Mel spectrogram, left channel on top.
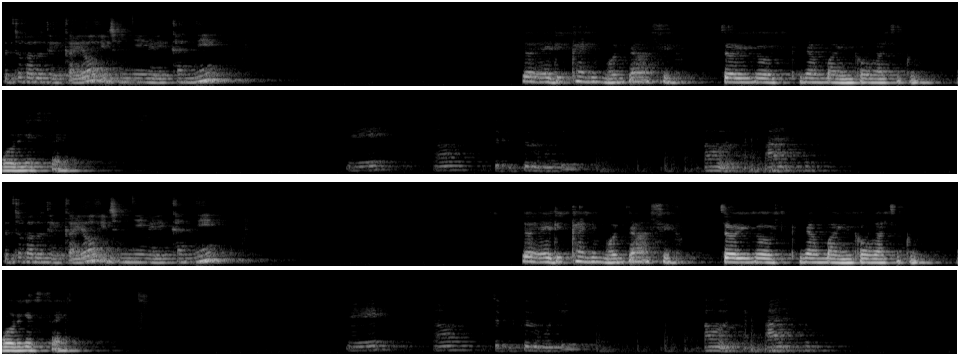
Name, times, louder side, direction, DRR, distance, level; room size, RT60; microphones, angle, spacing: voice 1, 0.0-2.1, right 1 dB, ahead, -4 dB, 2.5 m, -31 dB
voice 2, 5.2-6.8 7.2-9.3 9.5-10.3, right 3 dB, 80° right, 7 dB, 0.5 m, -24 dB
voice 3, 13.0-13.3 13.9-14.2 14.5-15.6 16.6-17.7, right 2 dB, 25° right, -5 dB, 1.7 m, -42 dB
15.5 x 11.5 x 2.4 m, 0.96 s
head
